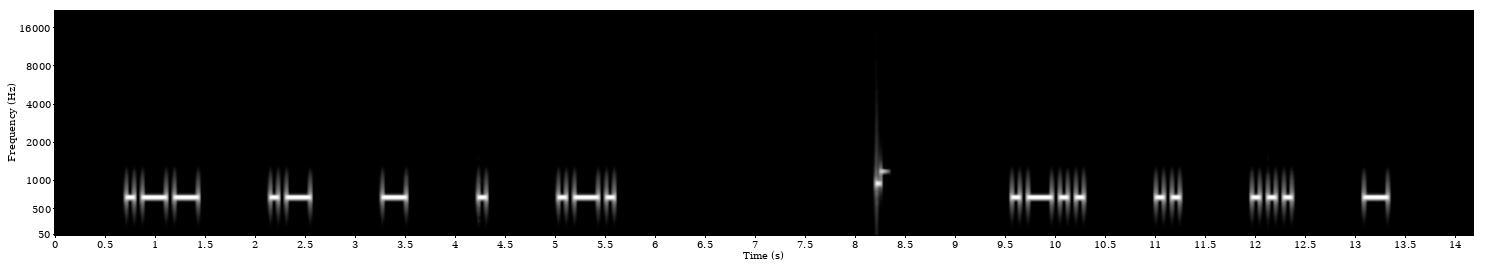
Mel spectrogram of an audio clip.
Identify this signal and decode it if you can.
Morse code, heard as a keyed tone, about 15 wpm, spaced as for 9 wpm, 700 Hz. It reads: WATER LIST
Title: 3x Character Spacing - Top 500 Words - 15wpm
